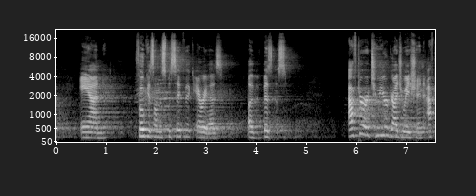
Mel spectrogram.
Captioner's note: none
